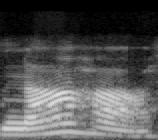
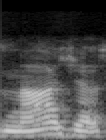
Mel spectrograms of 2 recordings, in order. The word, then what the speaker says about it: Naja: Naha. See, everybody always says Naja, so that's how I thought it was pronounced. So I've been saying it wrong this whole time. Thanks, G. Silent J, got it.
